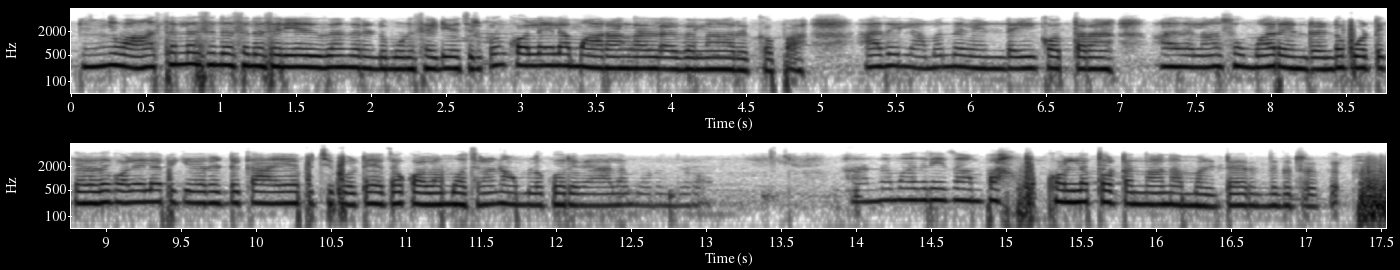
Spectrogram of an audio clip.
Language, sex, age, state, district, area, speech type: Tamil, female, 30-45, Tamil Nadu, Nagapattinam, rural, spontaneous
